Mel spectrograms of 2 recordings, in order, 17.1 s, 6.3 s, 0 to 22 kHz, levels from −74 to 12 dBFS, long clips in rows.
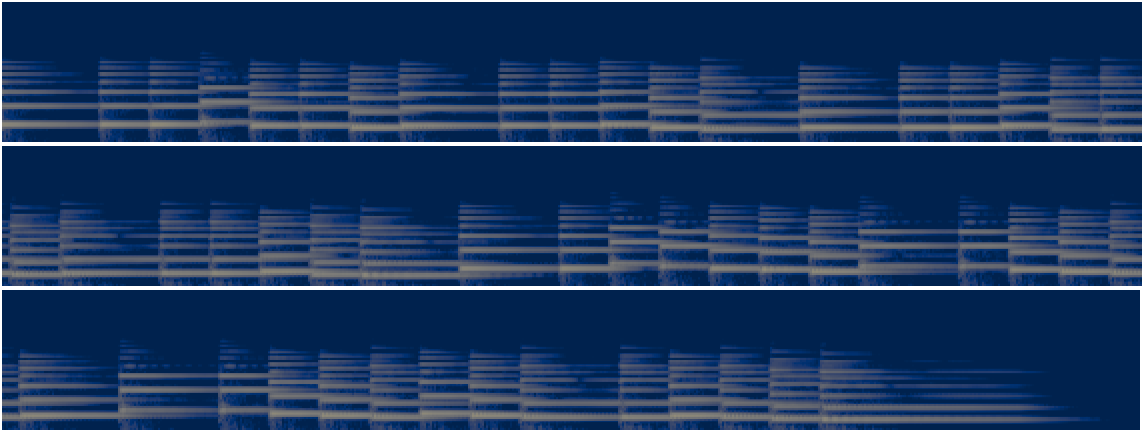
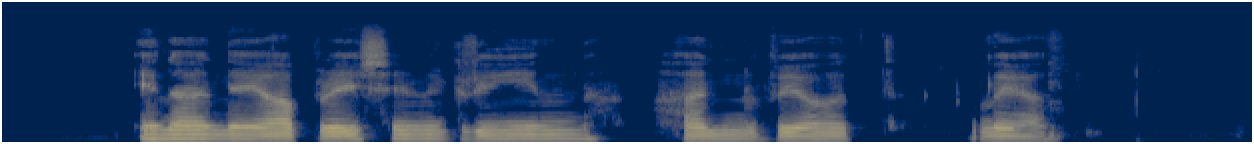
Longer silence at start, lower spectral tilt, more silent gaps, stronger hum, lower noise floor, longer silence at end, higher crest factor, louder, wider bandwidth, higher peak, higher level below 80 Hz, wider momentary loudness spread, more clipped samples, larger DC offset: second, 0 s vs 0.7 s; about the same, -5.5 dB/octave vs -6 dB/octave; neither; neither; second, -61 dBFS vs -71 dBFS; second, 0.45 s vs 0.95 s; second, 12 dB vs 20 dB; second, -32 LUFS vs -22 LUFS; second, 6 kHz vs 10.5 kHz; second, -20 dBFS vs -4 dBFS; second, -68 dBFS vs -60 dBFS; second, 5 LU vs 12 LU; neither; neither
